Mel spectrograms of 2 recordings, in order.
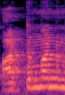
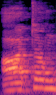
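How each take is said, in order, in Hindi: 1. आख़िर में n की आवाज़ सुनाई देती है। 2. यह शब्द बिना किसी n की आवाज़ के खत्म होता है। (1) "इसको ऑटमन मत पढ़ना। कुछ बच्चे ऑटमन पढ़ देते हैं जो कि गलत है।" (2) "एन साइलेंट है ... इसको ऑटम बोलना है"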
